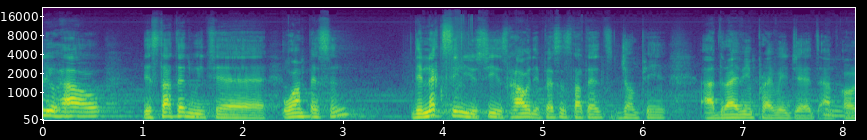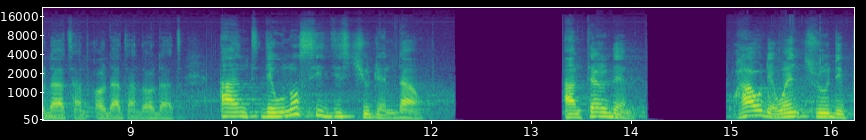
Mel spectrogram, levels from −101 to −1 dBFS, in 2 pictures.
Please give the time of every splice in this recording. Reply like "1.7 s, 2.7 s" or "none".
2.3 s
